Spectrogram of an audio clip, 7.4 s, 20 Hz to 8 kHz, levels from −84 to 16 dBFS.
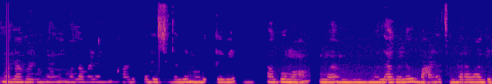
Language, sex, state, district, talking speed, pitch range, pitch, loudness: Kannada, female, Karnataka, Bellary, 90 wpm, 240-255 Hz, 245 Hz, -22 LUFS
